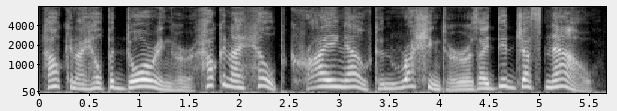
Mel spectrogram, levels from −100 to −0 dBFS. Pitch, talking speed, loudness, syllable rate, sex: 185 Hz, 220 wpm, -17 LUFS, 4.4 syllables/s, male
